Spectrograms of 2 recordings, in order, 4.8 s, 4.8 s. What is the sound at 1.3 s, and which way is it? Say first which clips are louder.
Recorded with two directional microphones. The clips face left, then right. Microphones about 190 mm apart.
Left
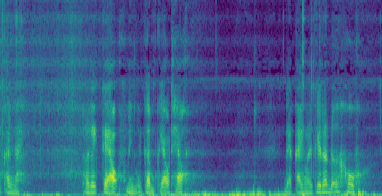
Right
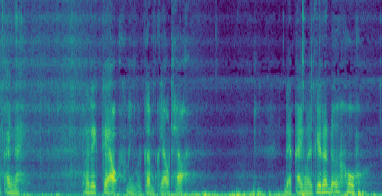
Speech: left 3 dB; 15° left (ahead or behind).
